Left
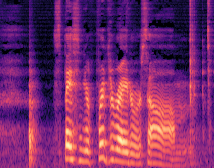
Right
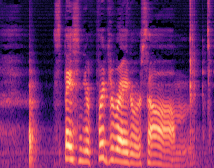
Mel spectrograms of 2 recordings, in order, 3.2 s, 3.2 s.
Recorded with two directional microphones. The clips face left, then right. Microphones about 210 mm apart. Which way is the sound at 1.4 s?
15° left (ahead or behind).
